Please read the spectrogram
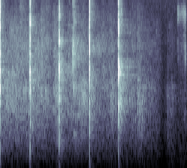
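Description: A man clapping his hands in a steady rhythm, five claps about two and a half a second, growing softer.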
